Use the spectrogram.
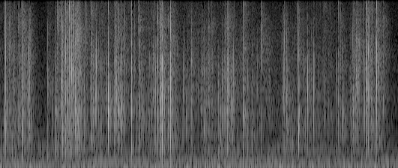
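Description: A small plastic bag full of loose tea is held upright and squeezed and crinkled with fingers and nails. Dense, bright crinkling and crackling comes in quick irregular bursts throughout, with a faint steady low hum underneath.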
